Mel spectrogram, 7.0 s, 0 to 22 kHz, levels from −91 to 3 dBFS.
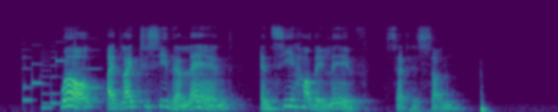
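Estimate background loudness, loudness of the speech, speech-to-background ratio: −46.5 LKFS, −30.5 LKFS, 16.0 dB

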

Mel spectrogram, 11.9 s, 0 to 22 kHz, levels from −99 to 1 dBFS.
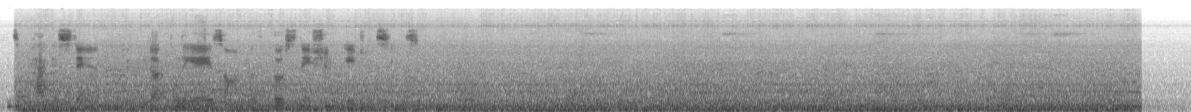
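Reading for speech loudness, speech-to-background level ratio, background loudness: −30.5 LKFS, 0.0 dB, −30.5 LKFS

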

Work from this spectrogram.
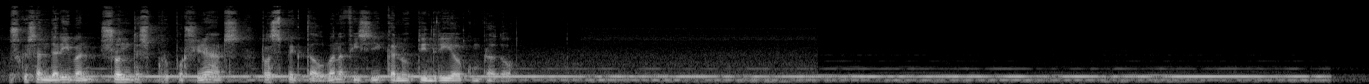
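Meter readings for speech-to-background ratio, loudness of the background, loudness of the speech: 7.0 dB, −29.0 LKFS, −22.0 LKFS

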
